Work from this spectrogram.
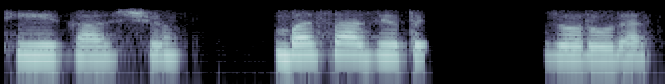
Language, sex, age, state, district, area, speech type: Kashmiri, female, 30-45, Jammu and Kashmir, Kulgam, rural, conversation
